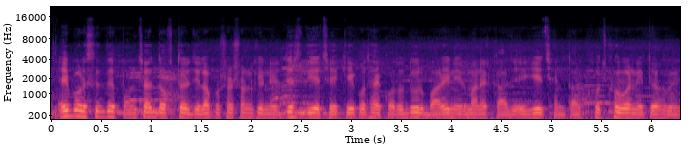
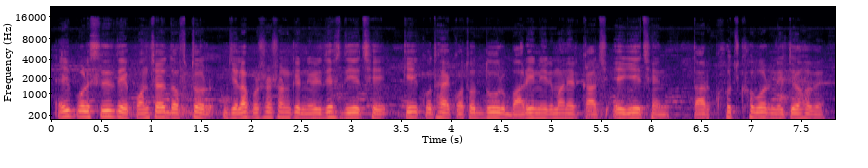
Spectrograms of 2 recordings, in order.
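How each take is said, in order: The two takes are said the same way.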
